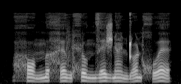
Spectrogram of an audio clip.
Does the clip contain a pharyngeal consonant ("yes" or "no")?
yes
